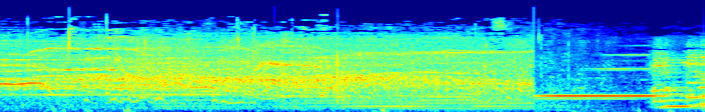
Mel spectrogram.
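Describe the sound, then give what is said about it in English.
A large concert crowd cheers and whoops loudly and steadily for about five seconds as the performer is about to take the stage with the stage lights off, then the roar drops away and a steadier, tonal sound takes over near the end. “Crowd's getting into it.”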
